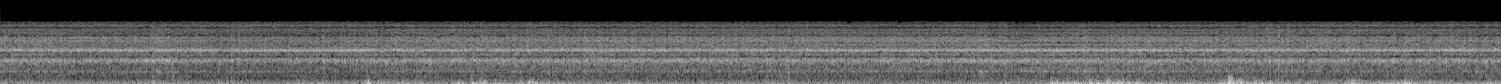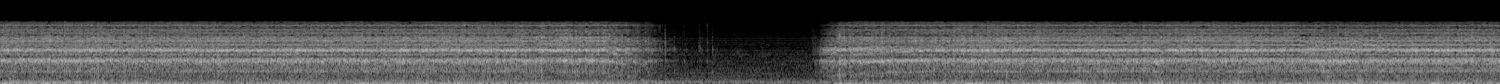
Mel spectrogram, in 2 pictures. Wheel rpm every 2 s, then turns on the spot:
160, 160, 160, 160, 160, 160, 160, 160, 160, 160, 110, 40, 160, 160, 160.
none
